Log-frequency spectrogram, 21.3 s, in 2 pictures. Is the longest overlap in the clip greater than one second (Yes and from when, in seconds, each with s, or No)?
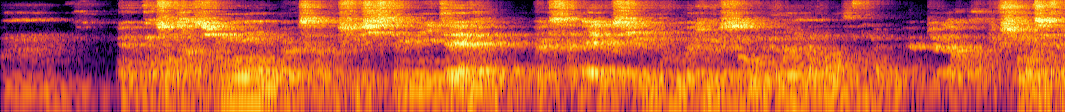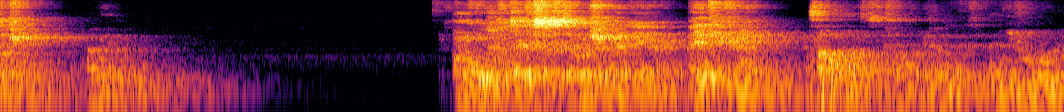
No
